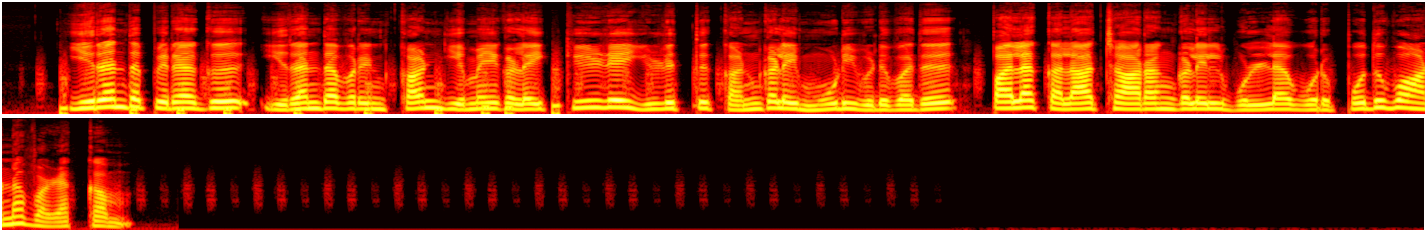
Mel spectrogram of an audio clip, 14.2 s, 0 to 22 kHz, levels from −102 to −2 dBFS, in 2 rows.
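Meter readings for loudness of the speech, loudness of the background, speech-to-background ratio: -22.0 LUFS, -39.5 LUFS, 17.5 dB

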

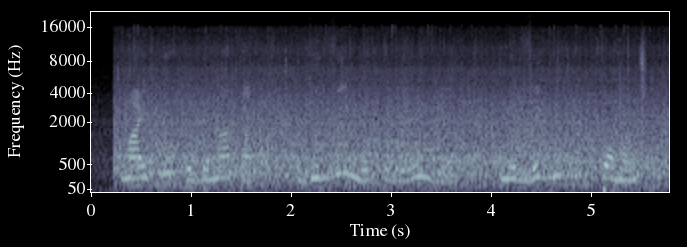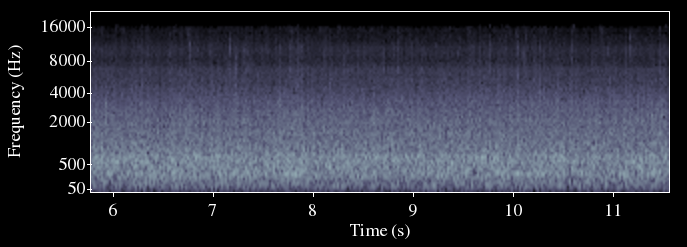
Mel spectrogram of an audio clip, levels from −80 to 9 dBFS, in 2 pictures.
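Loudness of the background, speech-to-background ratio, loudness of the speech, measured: -24.0 LUFS, -2.0 dB, -26.0 LUFS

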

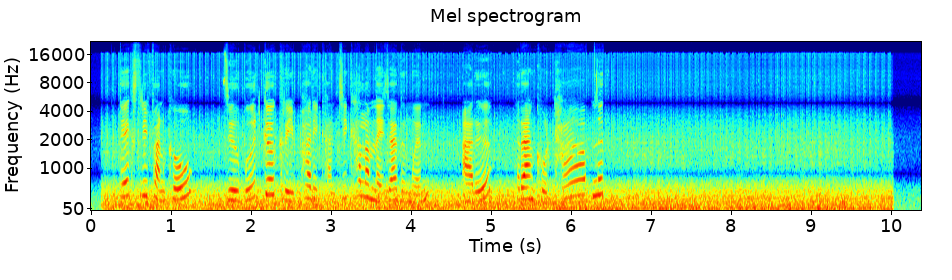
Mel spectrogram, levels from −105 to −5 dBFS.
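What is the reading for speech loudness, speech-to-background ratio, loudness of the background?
-24.5 LUFS, 3.0 dB, -27.5 LUFS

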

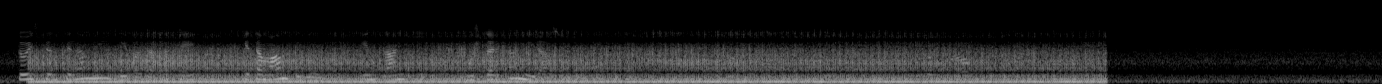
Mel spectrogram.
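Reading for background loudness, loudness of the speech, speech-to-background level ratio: -30.5 LUFS, -33.5 LUFS, -3.0 dB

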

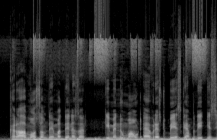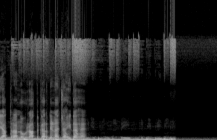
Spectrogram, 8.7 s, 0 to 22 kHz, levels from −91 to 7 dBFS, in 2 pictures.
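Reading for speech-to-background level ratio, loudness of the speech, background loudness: 0.5 dB, -30.0 LUFS, -30.5 LUFS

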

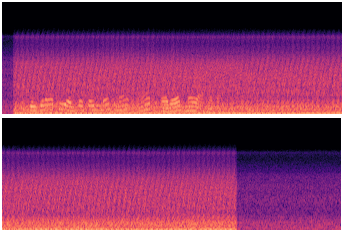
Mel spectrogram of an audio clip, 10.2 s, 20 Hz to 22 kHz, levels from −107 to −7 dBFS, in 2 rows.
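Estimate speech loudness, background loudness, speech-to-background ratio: -33.0 LUFS, -32.5 LUFS, -0.5 dB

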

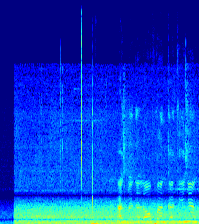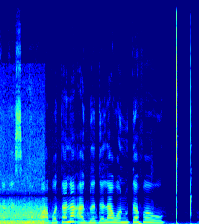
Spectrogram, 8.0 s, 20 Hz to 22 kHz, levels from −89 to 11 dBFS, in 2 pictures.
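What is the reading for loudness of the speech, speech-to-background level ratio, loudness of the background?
-30.0 LUFS, 2.0 dB, -32.0 LUFS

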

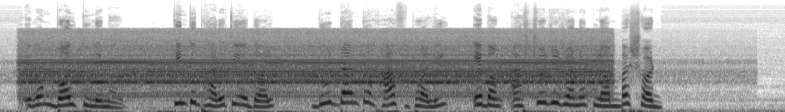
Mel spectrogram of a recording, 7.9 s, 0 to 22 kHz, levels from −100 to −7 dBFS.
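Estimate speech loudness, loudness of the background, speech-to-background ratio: -25.5 LUFS, -25.5 LUFS, 0.0 dB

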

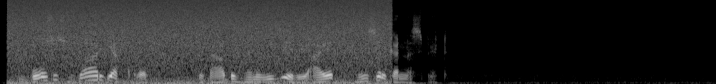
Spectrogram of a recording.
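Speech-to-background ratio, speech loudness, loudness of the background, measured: 1.0 dB, -26.5 LUFS, -27.5 LUFS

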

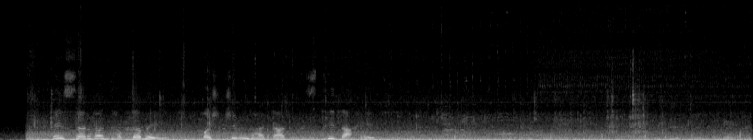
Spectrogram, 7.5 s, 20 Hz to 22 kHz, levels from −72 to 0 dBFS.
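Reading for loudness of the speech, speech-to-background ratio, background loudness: -25.5 LUFS, 1.5 dB, -27.0 LUFS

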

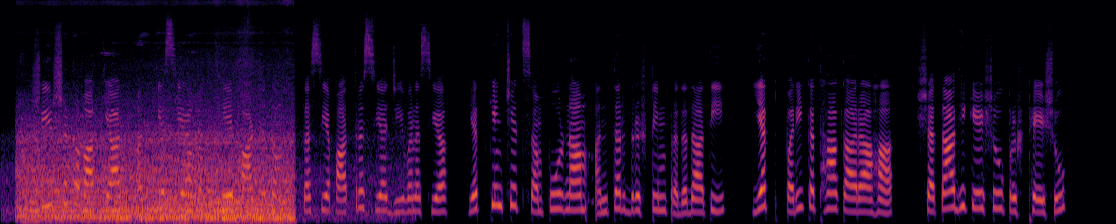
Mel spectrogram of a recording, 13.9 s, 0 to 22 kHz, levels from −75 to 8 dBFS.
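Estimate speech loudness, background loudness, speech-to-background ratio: -29.0 LUFS, -24.5 LUFS, -4.5 dB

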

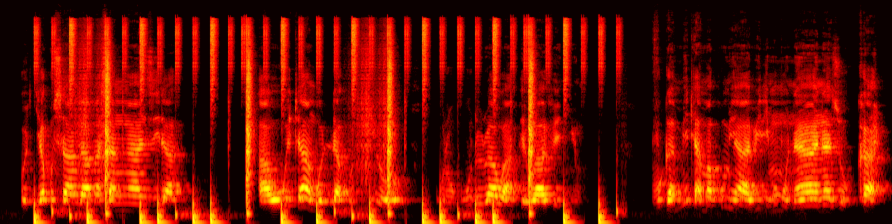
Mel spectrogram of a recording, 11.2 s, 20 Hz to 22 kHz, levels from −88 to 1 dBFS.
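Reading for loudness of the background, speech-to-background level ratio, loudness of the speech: -26.5 LUFS, -3.0 dB, -29.5 LUFS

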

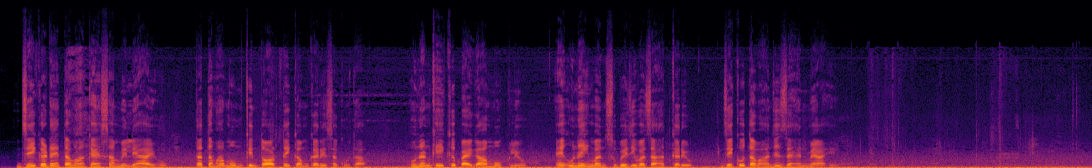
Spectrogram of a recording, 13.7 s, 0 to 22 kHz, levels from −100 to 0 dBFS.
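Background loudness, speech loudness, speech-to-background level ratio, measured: -37.5 LUFS, -31.0 LUFS, 6.5 dB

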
